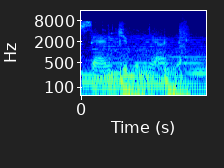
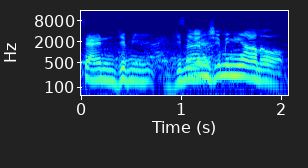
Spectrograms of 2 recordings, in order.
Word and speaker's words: San Gimignano: We then headed to the town of San Gimignano, and we learned its significance in Tuscany. We are in San Gimignano. Is that how you say it? How do you say it again? Is it San Gimignano.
